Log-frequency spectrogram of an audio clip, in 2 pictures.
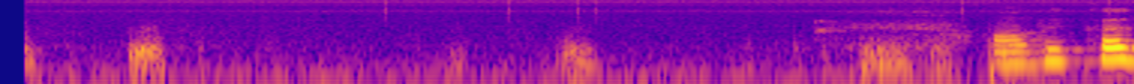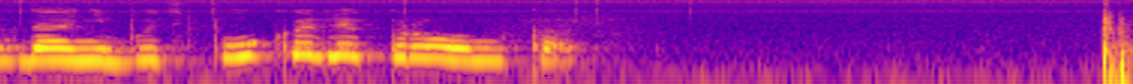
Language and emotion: Russian, sad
